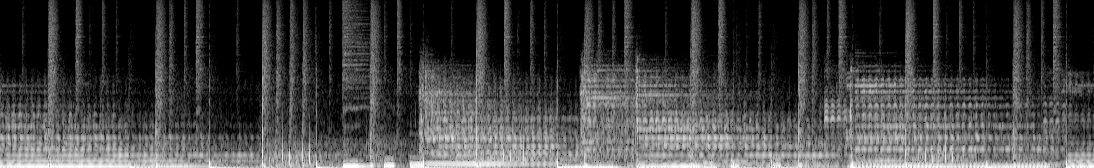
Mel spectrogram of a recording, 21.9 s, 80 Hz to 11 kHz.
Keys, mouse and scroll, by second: 0.5 click, 1.8 click, 2.8 Delete, 4.1 click, 5.4 shift+click, 6.6 shift+click, 8.5 click, 10.0 click, 15.2 click, 17.1-17.9 drag, 18.7 ctrl+z, 19.5 click, 21.0 shift+click.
